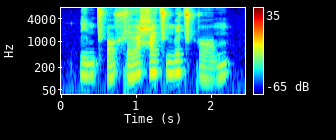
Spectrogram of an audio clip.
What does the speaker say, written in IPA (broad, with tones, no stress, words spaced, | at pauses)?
k͡pi˨mt͡sʼɔ˩˥xɾəː˩˥ ħə˧˥˧t͡smʏ˧˥˧t͡s kɔ˨˩˦m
